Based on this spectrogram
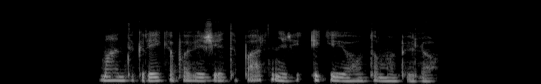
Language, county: Lithuanian, Marijampolė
